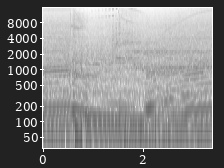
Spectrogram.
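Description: Nissan Z Pro Drift car in The Crew Motorfest screeching its tires in a sustained drift, the engine roaring loud and close with rising and falling revs across a few seconds.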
